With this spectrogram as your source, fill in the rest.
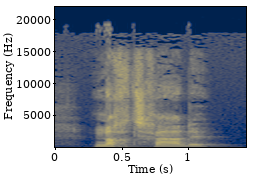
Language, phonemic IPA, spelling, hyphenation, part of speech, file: Dutch, /ˈnɑxtˌsxaː.də/, nachtschade, nacht‧scha‧de, noun, Nl-nachtschade.ogg
- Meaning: nightshade, any plant of the genus Solanum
